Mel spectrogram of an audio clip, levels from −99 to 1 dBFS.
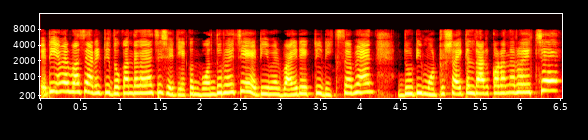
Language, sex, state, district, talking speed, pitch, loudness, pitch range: Bengali, female, Jharkhand, Jamtara, 250 wpm, 310 Hz, -11 LUFS, 275-335 Hz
